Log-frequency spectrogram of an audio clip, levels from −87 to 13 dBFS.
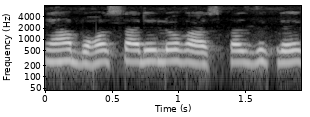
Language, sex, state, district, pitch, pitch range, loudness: Hindi, female, Uttar Pradesh, Jalaun, 255 Hz, 245-260 Hz, -13 LUFS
